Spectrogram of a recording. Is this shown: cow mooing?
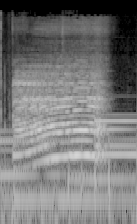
yes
